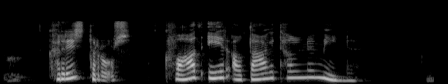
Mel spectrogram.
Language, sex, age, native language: Icelandic, female, 30-39, English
